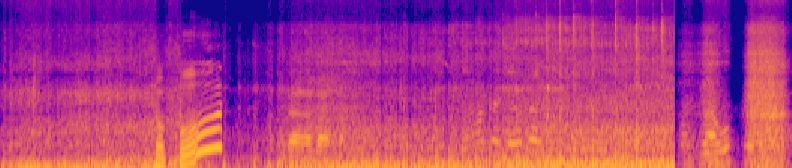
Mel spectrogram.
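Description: Motorcycle engines idle with a low, steady rumble.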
